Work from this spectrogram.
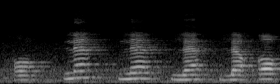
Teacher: الخاء مفخمة تفخيم منفتح، والقاف نفس الشيء خ ق بس اللام لا.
